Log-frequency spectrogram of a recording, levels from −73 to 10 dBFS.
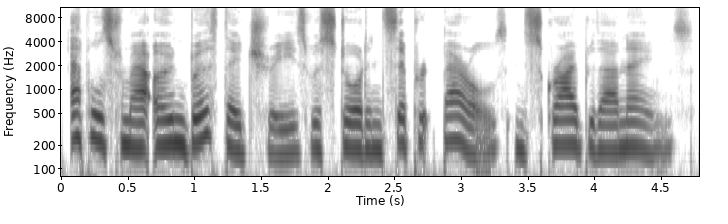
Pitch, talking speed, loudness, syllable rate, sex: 190 Hz, 200 wpm, -20 LUFS, 5.9 syllables/s, female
